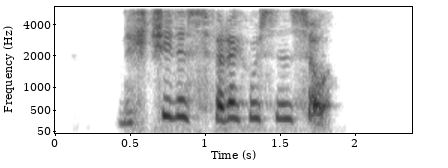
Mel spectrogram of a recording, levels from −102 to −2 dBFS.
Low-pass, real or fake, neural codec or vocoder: 5.4 kHz; fake; codec, 16 kHz, 4 kbps, FunCodec, trained on LibriTTS, 50 frames a second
